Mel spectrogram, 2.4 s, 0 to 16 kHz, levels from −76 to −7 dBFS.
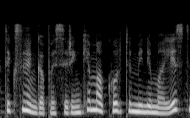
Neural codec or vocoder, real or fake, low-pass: codec, 16 kHz, 0.5 kbps, X-Codec, WavLM features, trained on Multilingual LibriSpeech; fake; 7.2 kHz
